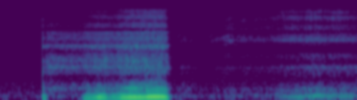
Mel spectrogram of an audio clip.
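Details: Dog asleep: a single loud, low rattling snore on the in-breath, followed by a quieter breath; snoring.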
